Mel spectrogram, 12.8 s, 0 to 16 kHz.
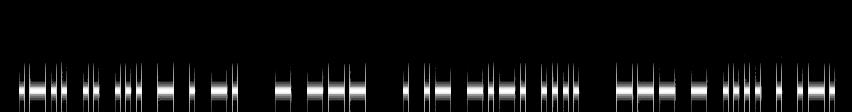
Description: Morse code, heard as a keyed tone, about 15 wpm, 700 Hz. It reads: LISTEN TO EACH OTHER
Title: Sentences from Top 1300 Words 15wpm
